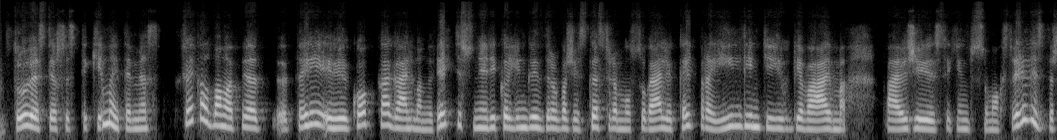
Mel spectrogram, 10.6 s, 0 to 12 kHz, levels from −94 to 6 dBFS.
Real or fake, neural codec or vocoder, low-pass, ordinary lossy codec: fake; codec, 16 kHz in and 24 kHz out, 0.8 kbps, FocalCodec, streaming, 65536 codes; 10.8 kHz; Opus, 16 kbps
